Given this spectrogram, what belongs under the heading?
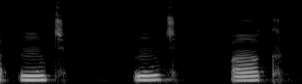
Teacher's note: आपके मुंह और नाक दोनों से ही साउंड आ रहा है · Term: नेशनलाइज्ड साउंड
